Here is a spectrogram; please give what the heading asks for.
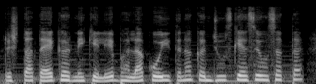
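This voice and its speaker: A woman's voice: mid-range voice, steady tone, a little fast, dark tone, close to an everyday voice. Woman playing an outspoken, indignant young daughter-in-law. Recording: music under the voice.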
